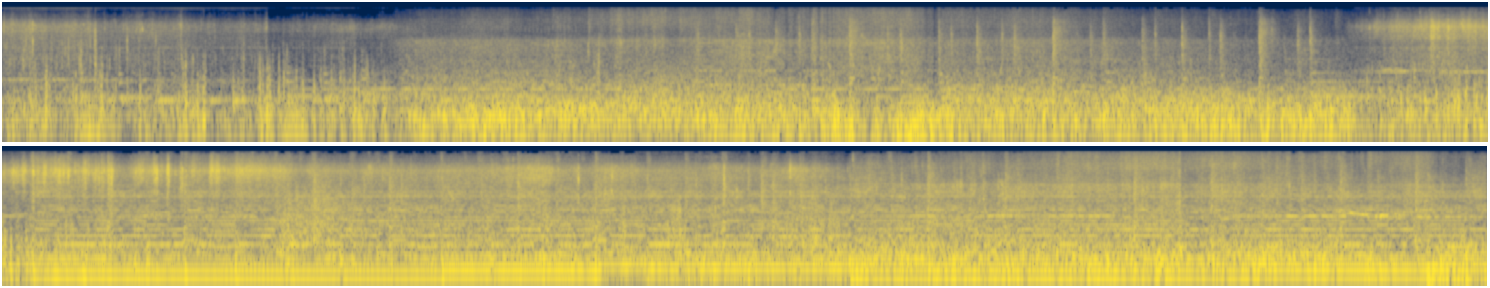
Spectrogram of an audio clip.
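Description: Wind noise on the microphone and rushing, splashing water from a catamaran sailing fast through chop, under background music. About halfway through, the music becomes loud, with heavy bass, and dominates.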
